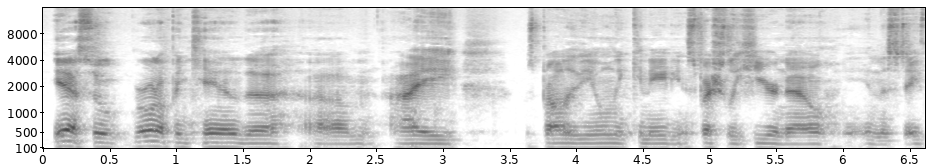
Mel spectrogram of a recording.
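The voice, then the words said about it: Canadian accent. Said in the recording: “you're from Canada. If people can't tell from your accent”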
